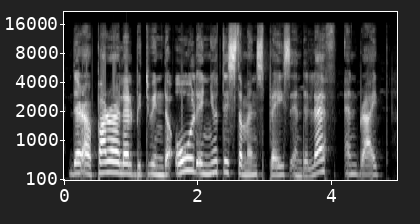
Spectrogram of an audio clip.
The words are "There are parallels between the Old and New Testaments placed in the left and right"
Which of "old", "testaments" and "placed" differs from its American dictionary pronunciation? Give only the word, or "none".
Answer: placed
